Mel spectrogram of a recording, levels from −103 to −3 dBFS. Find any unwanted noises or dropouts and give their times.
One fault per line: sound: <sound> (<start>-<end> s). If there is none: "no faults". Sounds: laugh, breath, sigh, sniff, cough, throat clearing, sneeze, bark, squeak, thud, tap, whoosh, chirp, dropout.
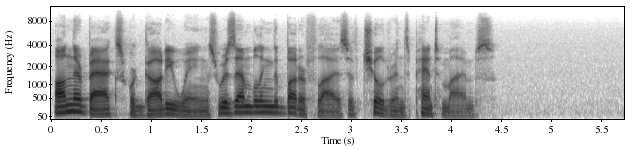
no faults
